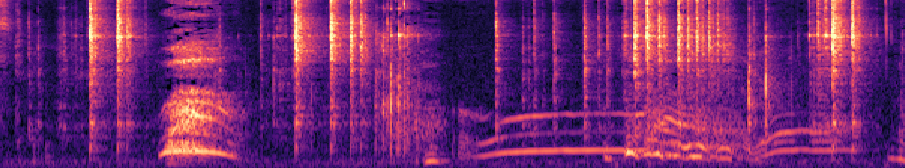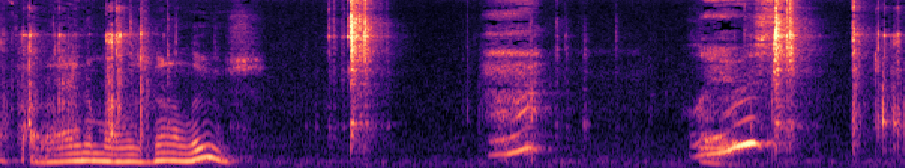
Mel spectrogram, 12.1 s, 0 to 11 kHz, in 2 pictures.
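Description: Plastic Connect 4 checkers clicking and clattering into the upright grid. Between the clicks come wordless voice sounds: hums and sung tones, including one held note that bends in pitch a few seconds in.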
